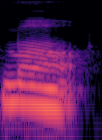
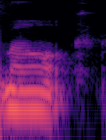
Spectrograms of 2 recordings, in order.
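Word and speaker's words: Marc: had a digestive called Mark. Well, it isn't Mark. Don't think you pronounce the C, but it's difficult to pronounce it otherwise.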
